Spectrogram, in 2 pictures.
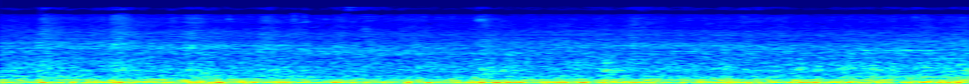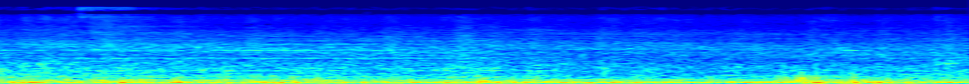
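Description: Covered hopper cars of a freight train rolling past: a steady low rumble of steel wheels on rail, with a few faint scattered clicks.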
